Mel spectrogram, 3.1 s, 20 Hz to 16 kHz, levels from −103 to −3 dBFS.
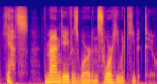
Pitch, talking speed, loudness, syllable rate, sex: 105 Hz, 250 wpm, -19 LUFS, 5.5 syllables/s, male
